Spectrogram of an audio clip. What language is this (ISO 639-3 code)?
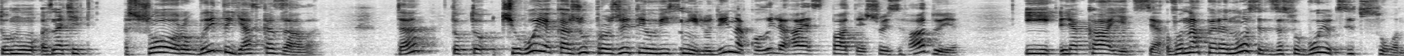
ukr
